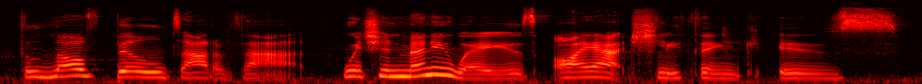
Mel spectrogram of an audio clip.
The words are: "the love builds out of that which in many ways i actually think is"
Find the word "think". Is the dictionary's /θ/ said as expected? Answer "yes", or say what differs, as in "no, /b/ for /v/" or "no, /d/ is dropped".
yes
